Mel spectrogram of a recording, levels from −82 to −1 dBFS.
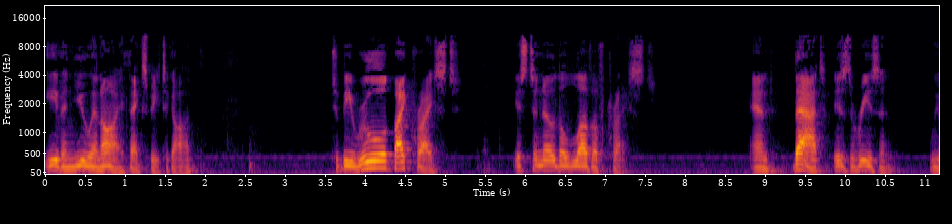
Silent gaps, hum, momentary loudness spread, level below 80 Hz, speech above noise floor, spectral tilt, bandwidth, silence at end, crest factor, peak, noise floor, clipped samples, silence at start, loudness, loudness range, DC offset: none; none; 18 LU; -52 dBFS; 34 dB; -5.5 dB/octave; 10.5 kHz; 0 s; 22 dB; -8 dBFS; -61 dBFS; under 0.1%; 0 s; -27 LUFS; 6 LU; under 0.1%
